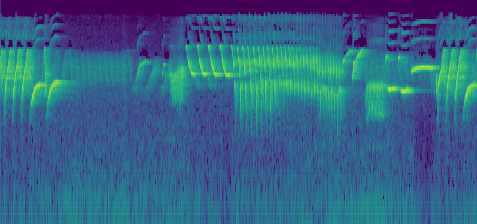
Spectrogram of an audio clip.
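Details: Belgian canary in full voice: quick looping trills, a quiet pause, then a long stretch of rapid buzzy repeated notes, finishing with bright whistled phrases and swooping trills.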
